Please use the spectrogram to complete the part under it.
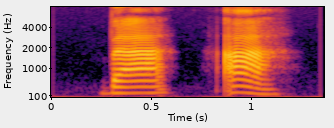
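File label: female, spanish; she is going to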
